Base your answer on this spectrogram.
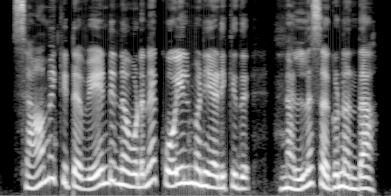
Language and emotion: Tamil, happy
